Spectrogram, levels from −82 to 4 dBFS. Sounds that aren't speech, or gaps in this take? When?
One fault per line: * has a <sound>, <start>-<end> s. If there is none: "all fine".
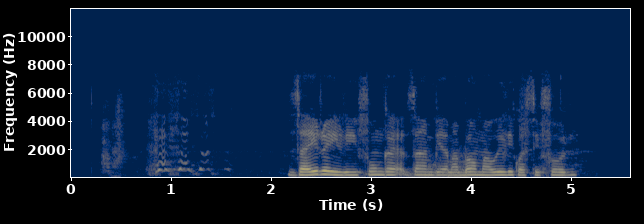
* has a laugh, 0.7-1.6 s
